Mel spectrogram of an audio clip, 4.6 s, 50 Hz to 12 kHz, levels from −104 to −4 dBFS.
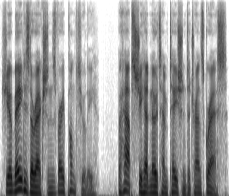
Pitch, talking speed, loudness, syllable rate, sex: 110 Hz, 170 wpm, -17 LUFS, 5.7 syllables/s, male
